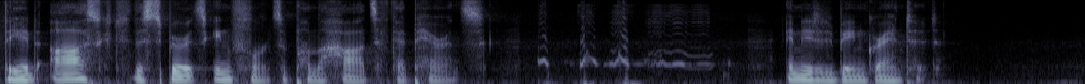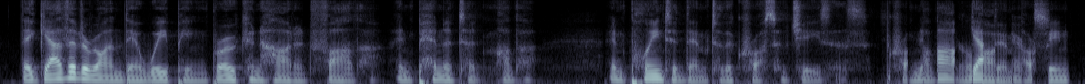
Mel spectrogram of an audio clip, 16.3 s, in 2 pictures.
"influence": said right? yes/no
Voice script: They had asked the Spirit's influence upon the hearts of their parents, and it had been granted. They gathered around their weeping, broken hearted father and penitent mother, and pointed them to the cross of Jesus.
yes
